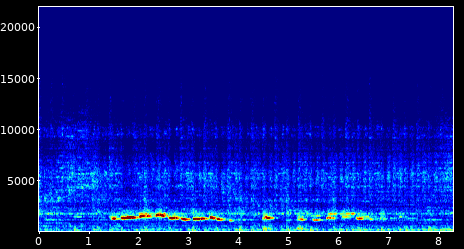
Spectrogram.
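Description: A high whistle melody, a single clean line stepping up and down through a tune, plays over backing music during a break between sung verses. It comes in about a second and a half in, is strongest at first, and fades out near the end.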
